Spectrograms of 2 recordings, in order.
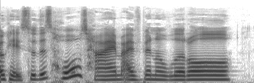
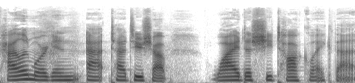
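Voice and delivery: normal talking voice

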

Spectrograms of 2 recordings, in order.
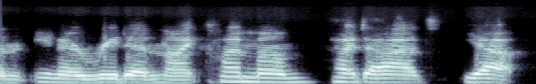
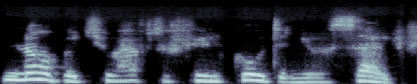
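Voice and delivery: very soft, hushed put-on Swedish accent; 4 semitones higher, 11 dB quieter than usual. Retelling what a man said to the speaker, in a Swedish accent. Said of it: "this is a Swedish accent, by the way".

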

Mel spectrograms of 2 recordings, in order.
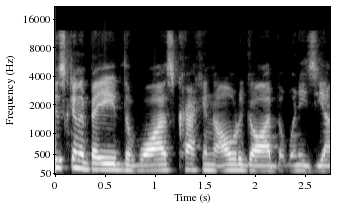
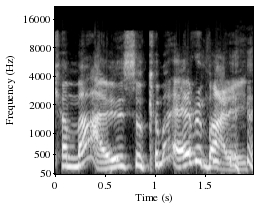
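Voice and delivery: put-on halting voice, slightly higher pitch; 10 semitones higher, 4 dB louder than usual. Showing the others how Christopher Walken sounds: Christopher Walken impression. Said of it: "Christopher Walken's more like this".

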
